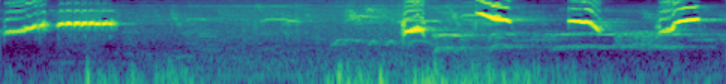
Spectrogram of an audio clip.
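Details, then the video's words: Orange-headed thrush singing sparse, drawn-out whistles, some rising and some falling, separated by pauses, over a low rumbling background. "Guru Vokal ANIS MERAH Agar Selalu Ikut Nyaut Ngeplong di Rumah"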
